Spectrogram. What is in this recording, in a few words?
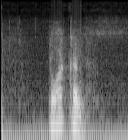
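"plakken", Dutch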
